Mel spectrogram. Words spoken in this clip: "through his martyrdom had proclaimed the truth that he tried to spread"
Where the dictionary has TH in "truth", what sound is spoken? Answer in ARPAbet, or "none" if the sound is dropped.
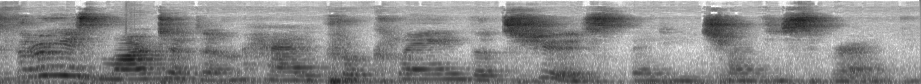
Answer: S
